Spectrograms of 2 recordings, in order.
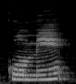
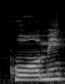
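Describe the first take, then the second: First: "come" with the final syllable stressed, co-MÉ; stress on last syllable. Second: "come" with the first syllable stressed, CO-me. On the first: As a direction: land on the ME in "come". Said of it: "perde o acento". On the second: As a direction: punch the CO in "come". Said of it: "Aqui a sílaba tônica é co". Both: Shown as a demonstration.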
